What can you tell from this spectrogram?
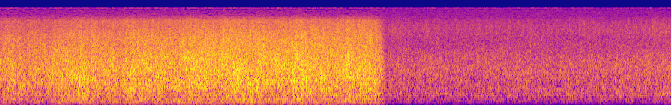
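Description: Snow-fed mountain stream rushing loudly over boulders in whitewater. About five seconds in it drops suddenly to a quieter, steady rush of river water.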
